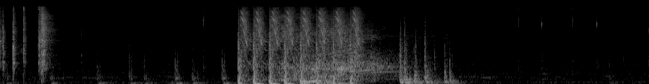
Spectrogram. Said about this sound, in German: Mal MP5 nachladen.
